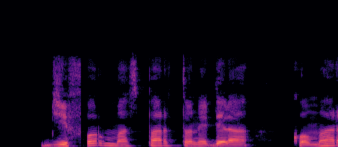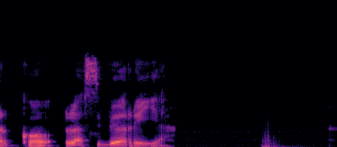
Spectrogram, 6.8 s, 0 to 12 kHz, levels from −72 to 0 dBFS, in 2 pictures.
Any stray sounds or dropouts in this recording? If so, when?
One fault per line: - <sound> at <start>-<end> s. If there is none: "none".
- dropout at 0.8-0.9 s
- thud at 6.0-6.5 s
